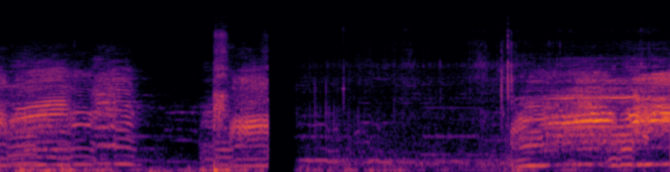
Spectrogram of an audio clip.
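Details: Geese at a fish pond, eating bread and fresh vegetables, give a strong nasal honk, then quieter scattered calls and a brief silence, before loud buzzy honking resumes.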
